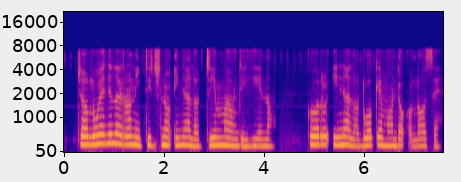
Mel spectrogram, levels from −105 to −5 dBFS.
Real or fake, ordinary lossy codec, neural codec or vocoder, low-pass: fake; AAC, 64 kbps; codec, 16 kHz, 1 kbps, X-Codec, HuBERT features, trained on LibriSpeech; 7.2 kHz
